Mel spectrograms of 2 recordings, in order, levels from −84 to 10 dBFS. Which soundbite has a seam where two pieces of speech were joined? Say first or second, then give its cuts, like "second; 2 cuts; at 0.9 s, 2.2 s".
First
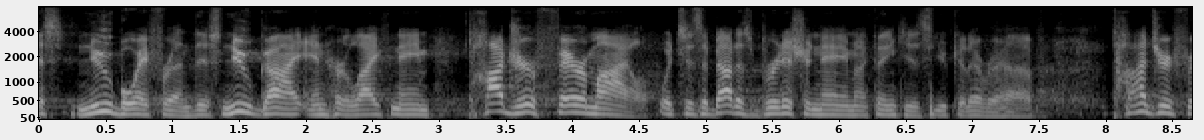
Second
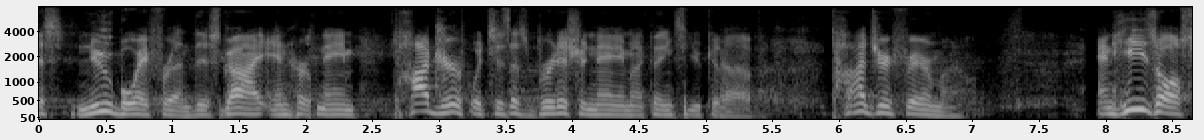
second; 6 cuts; at 1.3 s, 2.0 s, 3.2 s, 3.5 s, 4.8 s, 5.1 s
